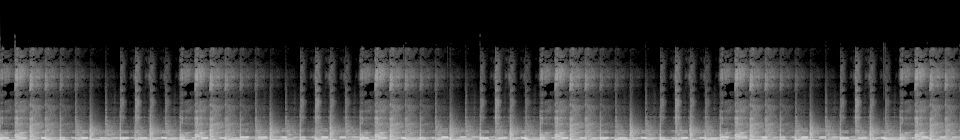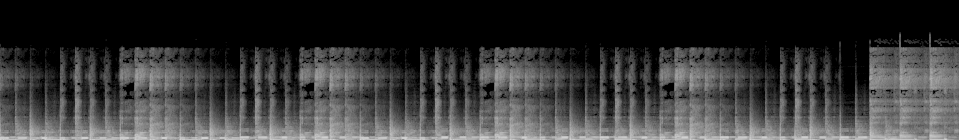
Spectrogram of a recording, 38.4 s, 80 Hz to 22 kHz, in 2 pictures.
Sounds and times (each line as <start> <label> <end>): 0.0 voice 13.7
0.0 bass 38.3
0.0 synth 38.3
14.3 voice 16.2
16.9 voice 19.8
21.5 voice 23.2
24.4 voice 27.4
28.4 voice 30.4
31.6 voice 34.5
36.6 voice 38.3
